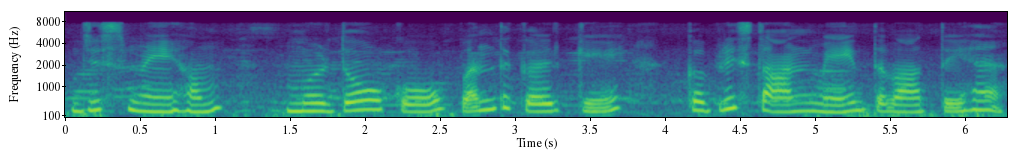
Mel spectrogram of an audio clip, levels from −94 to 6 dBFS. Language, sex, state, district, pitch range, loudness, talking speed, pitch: Hindi, female, Punjab, Fazilka, 225-280 Hz, -13 LUFS, 95 wpm, 245 Hz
